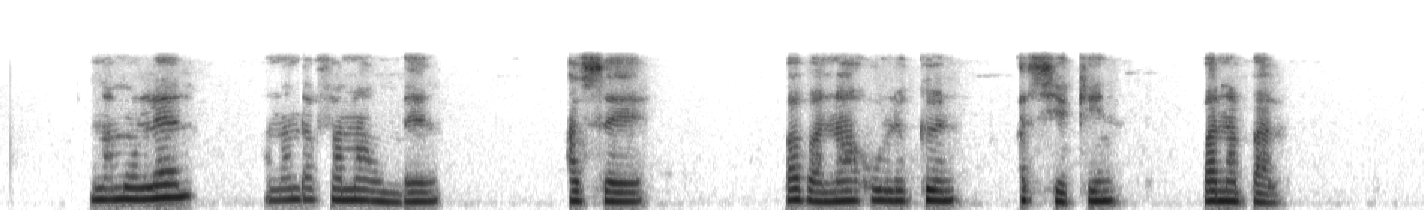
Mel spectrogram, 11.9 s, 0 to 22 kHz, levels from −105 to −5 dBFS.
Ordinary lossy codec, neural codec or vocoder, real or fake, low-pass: Opus, 32 kbps; none; real; 7.2 kHz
